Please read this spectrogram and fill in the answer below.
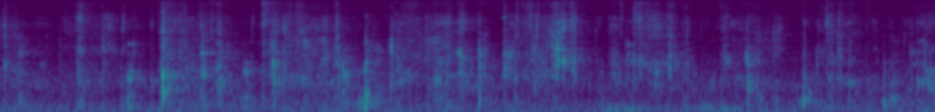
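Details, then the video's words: Siberian Husky eating cheese and meat, close-up: a steady run of sharp, wet clicking and smacking bites, several each second, with short crunchy bursts and a quiet background. "[ASMR MUKBANG] HUSKY REVIEWING CHEESE MEAT"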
